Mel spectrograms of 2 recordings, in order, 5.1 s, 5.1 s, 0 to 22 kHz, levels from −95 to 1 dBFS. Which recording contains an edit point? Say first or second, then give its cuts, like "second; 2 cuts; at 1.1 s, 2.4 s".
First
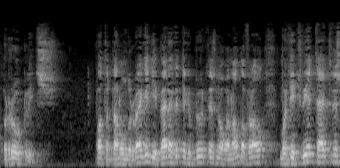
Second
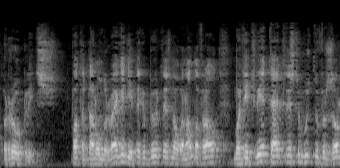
second; 2 cuts; at 1.0 s, 2.0 s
